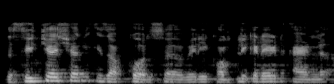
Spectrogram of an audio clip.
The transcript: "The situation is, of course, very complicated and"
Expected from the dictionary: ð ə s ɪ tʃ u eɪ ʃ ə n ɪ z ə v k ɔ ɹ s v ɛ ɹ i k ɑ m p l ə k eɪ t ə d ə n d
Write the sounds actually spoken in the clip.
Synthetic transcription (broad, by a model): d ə s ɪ tʃ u eɪ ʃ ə n ɪ z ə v k ɔ ɹ s v ɛ ɹ i k ɑ m p l ə k eɪ t ə d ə n d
